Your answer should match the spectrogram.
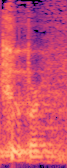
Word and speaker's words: Cowper: His name was William Cowper. It's spelled Cowper. He was a British gentleman. And Cowper.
